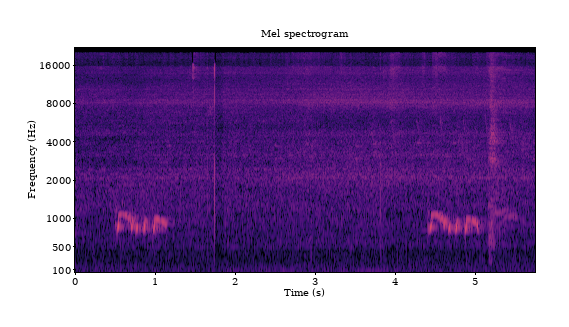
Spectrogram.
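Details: Zebra dove with a big voice, singing two short, bubbling coo phrases about four seconds apart, each a rapid run of rolling notes, with faint clicks and a quiet outdoor hiss between them.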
